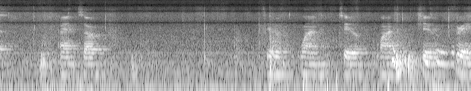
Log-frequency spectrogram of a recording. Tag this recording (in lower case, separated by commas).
speech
